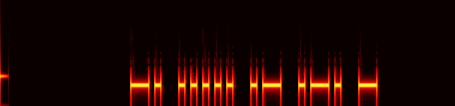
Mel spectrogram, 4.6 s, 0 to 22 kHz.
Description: Morse code, heard as a keyed tone, about 20 wpm, 700 Hz. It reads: N5ART
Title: USA Call Signs 20wpm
